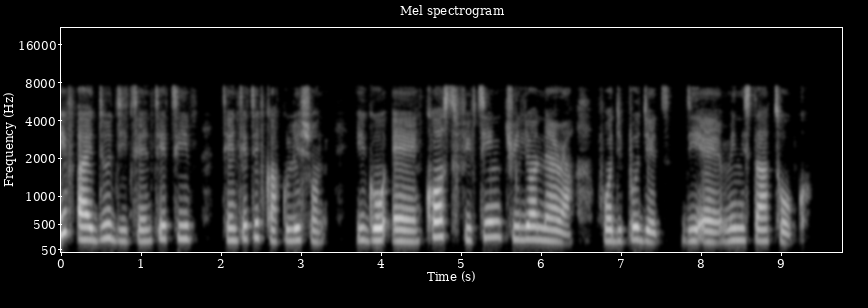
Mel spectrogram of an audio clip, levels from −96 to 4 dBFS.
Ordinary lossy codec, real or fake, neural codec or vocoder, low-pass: none; real; none; none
